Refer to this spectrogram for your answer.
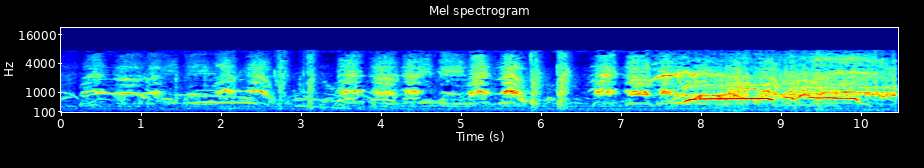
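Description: A ballgame crowd cheers loudly and continuously as the Columbus side gets excited after a call is upheld and a runner is thrown out at second base. Many overlapping excited shouts and whoops rise and fall, with a sustained high whistle-like tone near the end.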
